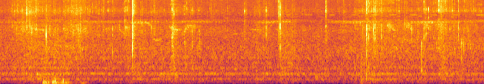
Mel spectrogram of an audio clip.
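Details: Wild honey bees at a nest found in a bamboo clump, giving a steady low droning hum with faint higher overtones, interrupted by a few brief sharp clicks and a short low thump near the start.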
